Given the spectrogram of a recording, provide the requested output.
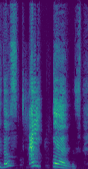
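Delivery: slow and loud, stress on tight; stressed correction. Shown as a demonstration. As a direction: drag out "tight ends" to fix the wording. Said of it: "Get the verbiage right".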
